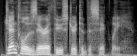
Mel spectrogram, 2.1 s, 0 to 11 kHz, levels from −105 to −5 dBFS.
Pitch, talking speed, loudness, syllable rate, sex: 105 Hz, 175 wpm, -17 LUFS, 5.8 syllables/s, male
